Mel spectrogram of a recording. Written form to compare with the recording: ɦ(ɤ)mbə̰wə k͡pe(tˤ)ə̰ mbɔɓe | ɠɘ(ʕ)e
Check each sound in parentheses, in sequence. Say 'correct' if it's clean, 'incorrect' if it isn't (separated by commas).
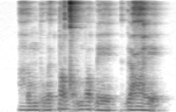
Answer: correct, correct, correct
